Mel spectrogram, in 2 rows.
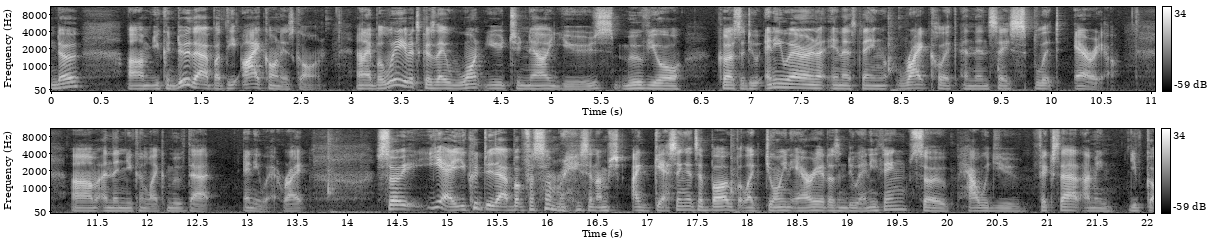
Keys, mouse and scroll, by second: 2.3 click, 8.2 right click, 16.1 right click, 21.6 click.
